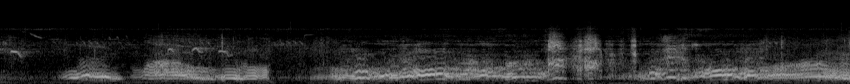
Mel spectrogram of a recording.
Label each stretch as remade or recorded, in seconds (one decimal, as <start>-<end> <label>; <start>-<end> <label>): 0.0-3.4 recorded; 3.4-7.6 remade; 7.6-8.5 recorded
